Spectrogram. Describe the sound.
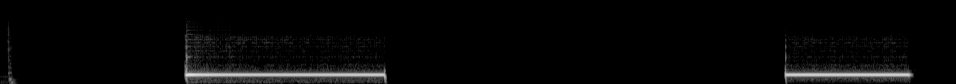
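Telephone ringback tone while a call is being placed: two long, steady, mid-pitched tones of about two seconds each, separated by a long silent gap, with nothing else heard.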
